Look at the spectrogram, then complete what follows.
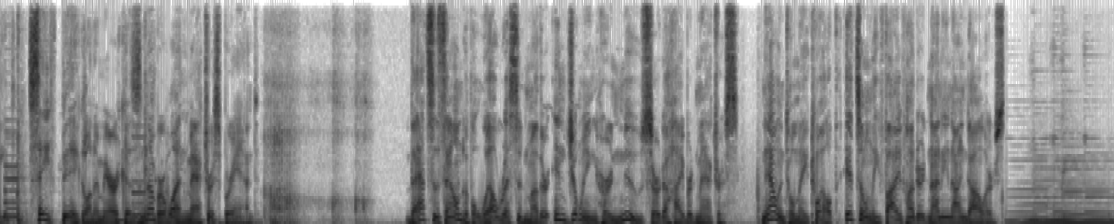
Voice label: Commercial Promos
